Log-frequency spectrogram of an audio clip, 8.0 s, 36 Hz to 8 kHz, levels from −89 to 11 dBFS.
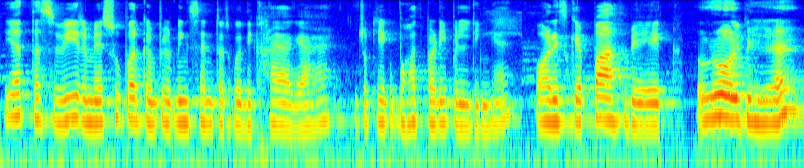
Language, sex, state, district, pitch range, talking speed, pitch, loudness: Hindi, male, Uttar Pradesh, Varanasi, 150-175 Hz, 185 wpm, 160 Hz, -18 LUFS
